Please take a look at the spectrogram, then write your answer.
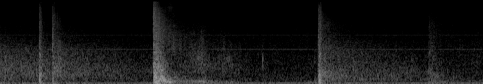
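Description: Gunfire in the video game Survarium, a few separated shots with one heavy, booming report in the middle, moderately loud against a steady background wash.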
